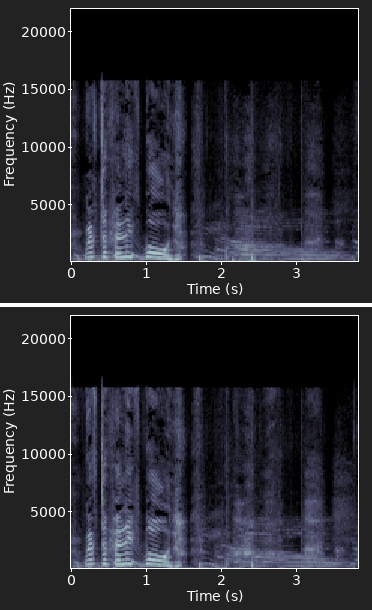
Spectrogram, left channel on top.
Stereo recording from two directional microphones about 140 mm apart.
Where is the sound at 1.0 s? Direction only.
25° left (ahead or behind).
